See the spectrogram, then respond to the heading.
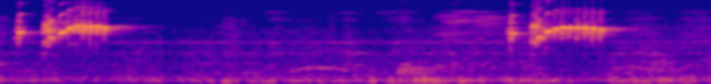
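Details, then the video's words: Scaly-breasted bulbul, said to be rare and singing actively: two loud, high phrases, each a clipped note running into a rapidly pulsed, slightly rising buzzy whistle, with a faint low murmur between them. "Suara Burung Cucak Bersisik Gacor"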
